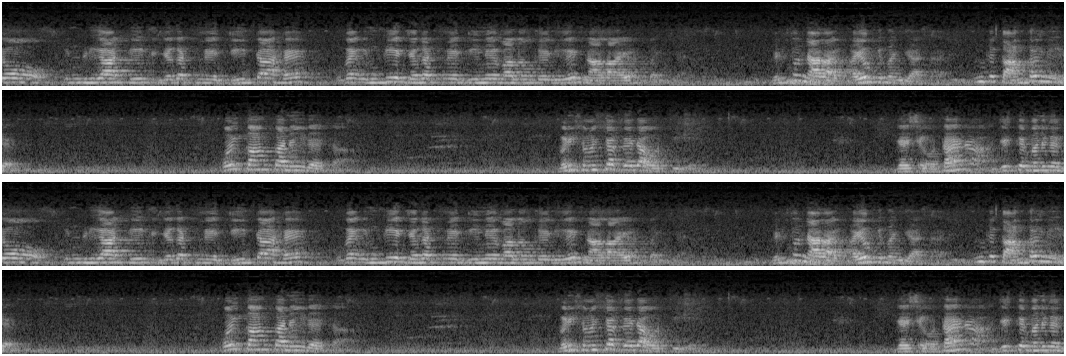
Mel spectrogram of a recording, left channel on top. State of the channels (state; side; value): identical; both; correlation 1.00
